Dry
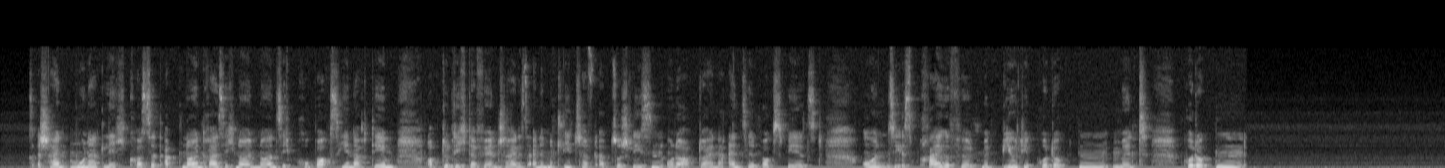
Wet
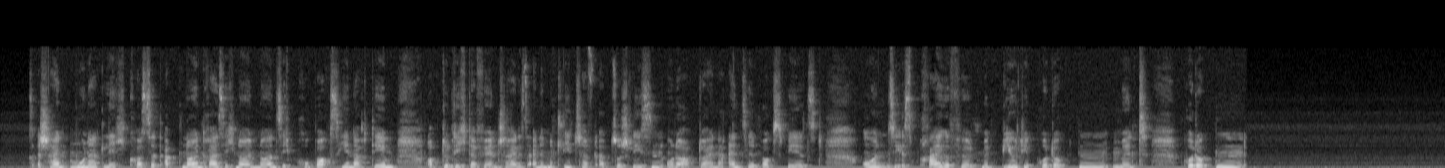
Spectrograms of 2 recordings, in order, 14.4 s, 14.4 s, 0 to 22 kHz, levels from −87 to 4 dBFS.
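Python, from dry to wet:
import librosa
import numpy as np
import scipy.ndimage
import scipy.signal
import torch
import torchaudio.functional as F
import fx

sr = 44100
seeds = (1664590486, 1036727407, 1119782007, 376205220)

y = fx.highpass(x, sr, hz=130.0, slope=12, at=(4.68, 5.72))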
